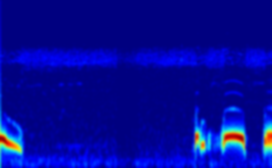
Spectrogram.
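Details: Spotted dove calling its companions, with the falling end of one coo, a pause, then the stuttered notes and level coo of the next phrase, cut short at the end.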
